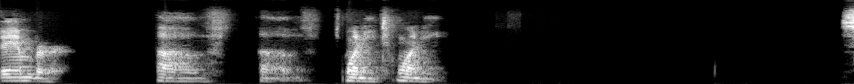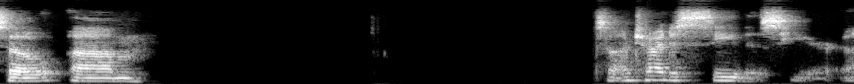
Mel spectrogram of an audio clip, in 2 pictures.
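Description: An older man speaks calmly and closely into a microphone, in short phrases with pauses.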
